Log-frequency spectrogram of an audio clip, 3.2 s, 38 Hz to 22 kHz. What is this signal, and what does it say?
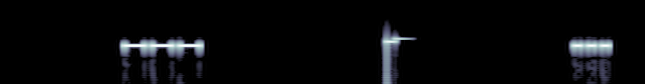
Morse code, heard as a keyed tone, about 33 wpm, 700 Hz. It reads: O S
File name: Single-Letter-Number-35wpm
